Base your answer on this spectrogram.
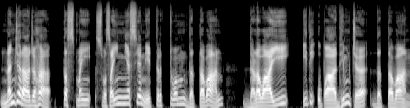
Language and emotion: Sanskrit, neutral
